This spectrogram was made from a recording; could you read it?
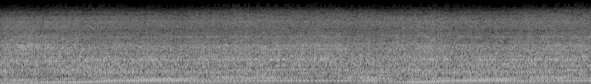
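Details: Freshly rebuilt CJ5 snowblower Jeep F-head four-cylinder breaking in, original cam, revs fluctuated: steady even run rising and falling smoothly, no knocks or ticks; normal running.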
